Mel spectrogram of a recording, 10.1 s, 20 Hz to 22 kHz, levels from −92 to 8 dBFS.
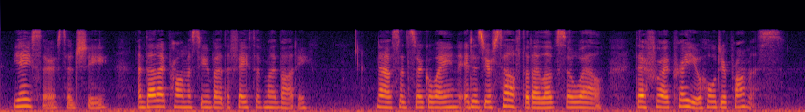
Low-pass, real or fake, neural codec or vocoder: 7.2 kHz; real; none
